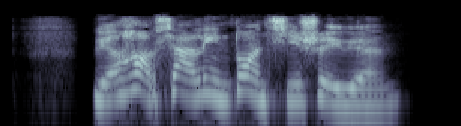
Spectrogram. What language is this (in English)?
Chinese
